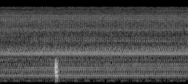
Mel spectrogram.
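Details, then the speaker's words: Pet grooming clipper running after blade tension check: even, steady high-pitched electric buzz with no rattle, chatter or labouring; motor running smoothly, good sound meaning no oil or tension issue. "sound of the motor is the key to knowing if you need oil or there's a tension issue you should always hear good sound listen to your Clippers they'll tell you when they need the blade needs oil or there's something going on it's not right"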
